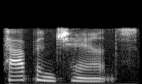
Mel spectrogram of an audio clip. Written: happenchance

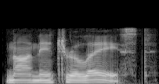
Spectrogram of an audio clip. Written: noninterlaced

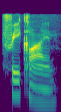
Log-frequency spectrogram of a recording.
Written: free-climb

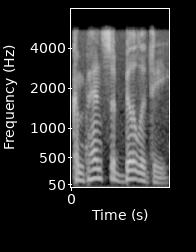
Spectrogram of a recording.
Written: compensability

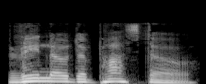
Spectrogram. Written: vino de pasto

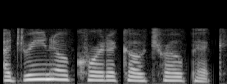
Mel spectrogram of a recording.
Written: adrenocorticotropic

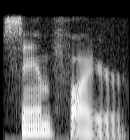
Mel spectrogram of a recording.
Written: samphire

